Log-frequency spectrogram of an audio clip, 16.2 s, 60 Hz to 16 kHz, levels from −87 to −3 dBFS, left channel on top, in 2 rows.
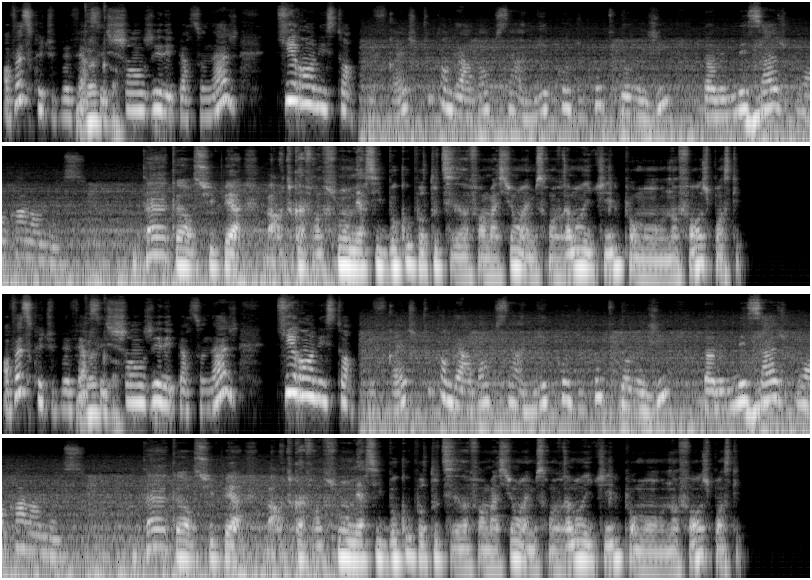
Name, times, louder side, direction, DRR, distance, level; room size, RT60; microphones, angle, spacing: voice 1, 0.0-2.5 2.8-6.7 7.0-8.9, right 2 dB, 40° right, 0.7 m, -25 dB
voice 2, 0.7-1.2 7.4-7.7 9.4-15.4, left 2 dB, 20° left, 0.7 m, -22 dB
sound 1, 3.6-11.6, equal, 75° right, 1.0 m, -32 dB
2.4 x 2.2 x 2.5 m
head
